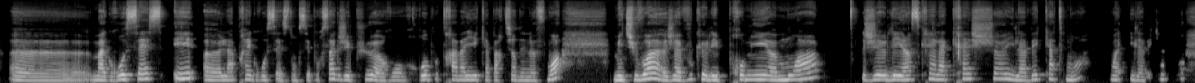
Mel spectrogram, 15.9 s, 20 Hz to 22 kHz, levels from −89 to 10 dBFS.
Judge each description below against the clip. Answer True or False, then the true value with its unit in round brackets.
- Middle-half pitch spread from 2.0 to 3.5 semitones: True (2.8 semitones)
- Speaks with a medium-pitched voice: False (200 Hz)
